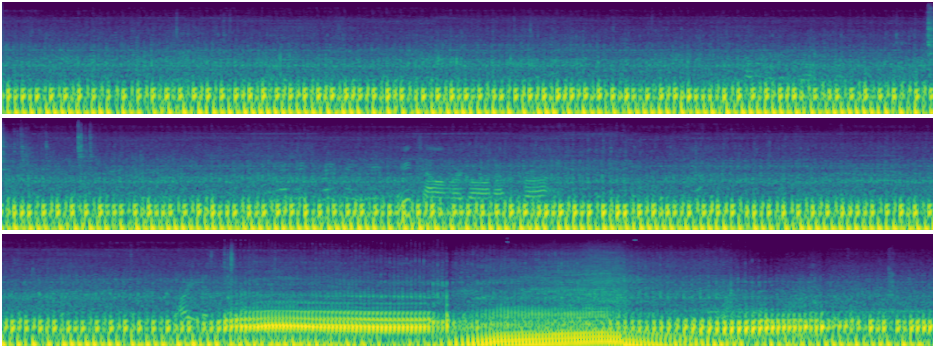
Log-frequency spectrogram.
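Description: A motorcycle engine idles steadily up close.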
